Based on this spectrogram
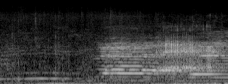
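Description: Ewes bleat in a lambing barn where some are about to give birth, a loud, continuous chorus of overlapping calls. Lower bleats at the start give way to higher, louder ones.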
